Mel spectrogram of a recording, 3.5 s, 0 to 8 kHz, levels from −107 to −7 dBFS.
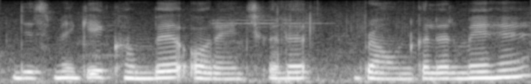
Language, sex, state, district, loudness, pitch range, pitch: Hindi, female, Madhya Pradesh, Bhopal, -14 LUFS, 205-225 Hz, 215 Hz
